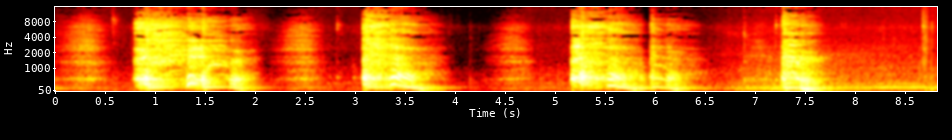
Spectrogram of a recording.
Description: My cough is becoming slightly dryer now, but still putting on a good performance first thing in the morning.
